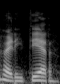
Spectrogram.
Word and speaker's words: Veritier: En argentino es Veritier con la aire al final.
